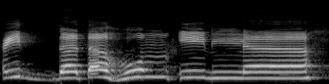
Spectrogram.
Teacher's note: میم ساکن کے بعد حمزہ حروف حلقی میں سے آ گیا تو ادھر اظہار شفوی ہو رہا ہے. غنہ نہیں کریں گے بلکہ لفظ کو ظاہر کر کے پڑھیں گے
